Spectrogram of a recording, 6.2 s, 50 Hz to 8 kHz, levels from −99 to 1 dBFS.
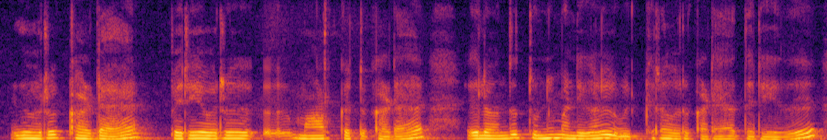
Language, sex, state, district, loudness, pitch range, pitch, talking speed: Tamil, female, Tamil Nadu, Kanyakumari, -16 LUFS, 155-180 Hz, 165 Hz, 135 wpm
